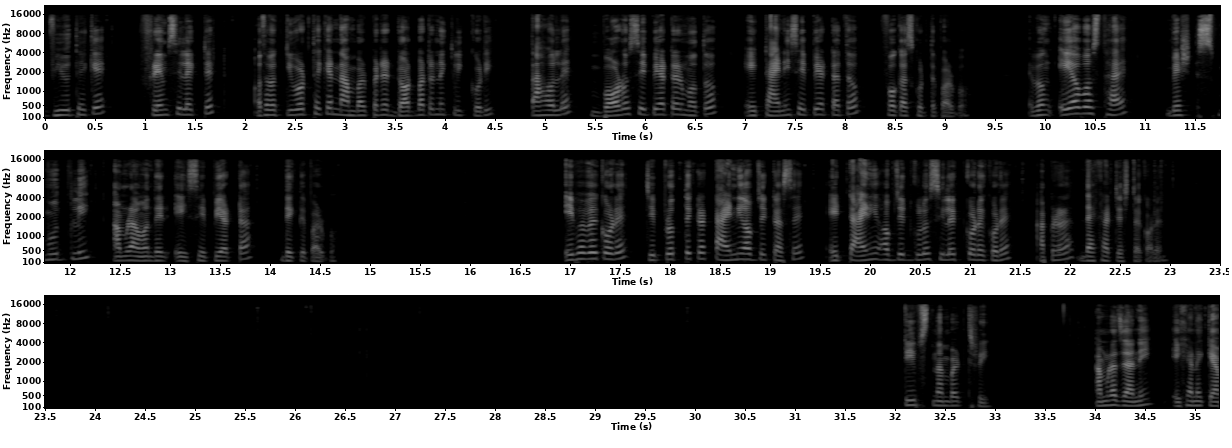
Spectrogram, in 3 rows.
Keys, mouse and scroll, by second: 3.6 KP_Decimal, 5.1-7.6 middle drag, 7.6-8.4 scroll down 7, 8.5-8.9 scroll down 5, 8.9-10.0 scroll up 11, 10.0-10.4 scroll up 5, 10.4-10.8 scroll down 4, 10.8-13.8 middle drag, 14.5-18.1 scroll down 40, 18.1 click, 18.7-19.1 scroll down 4, 19.2-21.7 middle drag, 21.7-22.2 scroll up 4, 22.2-22.9 shift+middle drag, 22.9 KP_Decimal, 23.5-24.2 scroll down 9, 24.2-25.8 middle drag, 26.1 click, 26.7 KP_Decimal, 27.1 scroll down 3, 27.3-28.9 middle drag, 35.1 click.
